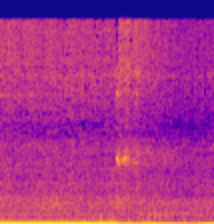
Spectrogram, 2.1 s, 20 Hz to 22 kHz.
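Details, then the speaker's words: Nissan 180sx (J4 ECU, blacktop) after front-mount intercooler, MAF and O2 sensor replacement: deep, steady, even idle with no stumbles; slight exhaust leak noted but running great, rough idle fixed. "We got a little exhaust leak, but this thing sounds amazing and it's running great."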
